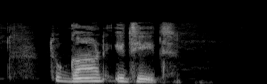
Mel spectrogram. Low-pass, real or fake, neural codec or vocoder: 7.2 kHz; real; none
